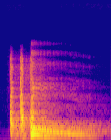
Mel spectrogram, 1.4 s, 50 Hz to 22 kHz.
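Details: JBL Flip 5 Bluetooth speaker powering down by itself after Volume Up and Play are held about five seconds for a factory reset: three quick low thumping notes, the last ringing out and fading; normal power-down sound.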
